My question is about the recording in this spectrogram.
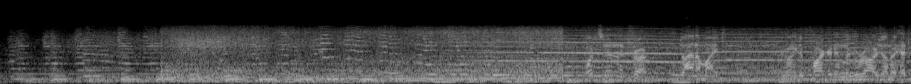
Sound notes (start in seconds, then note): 0.2 lively music; 4.3 siren wails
